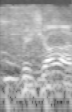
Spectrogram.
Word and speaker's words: Bijan: And Bijan, I beg your pardon, I believe is the pronunciation of the moment.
